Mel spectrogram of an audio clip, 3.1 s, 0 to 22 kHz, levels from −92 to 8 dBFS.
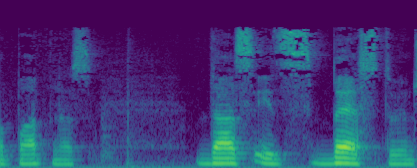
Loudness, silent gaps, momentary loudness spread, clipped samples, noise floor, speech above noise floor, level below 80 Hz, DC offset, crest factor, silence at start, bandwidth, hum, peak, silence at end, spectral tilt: -20 LUFS; none; 17 LU; under 0.1%; -52 dBFS; 31 dB; -54 dBFS; 0.3%; 18 dB; 0 s; 11.5 kHz; none; -2 dBFS; 0 s; -5.5 dB/octave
